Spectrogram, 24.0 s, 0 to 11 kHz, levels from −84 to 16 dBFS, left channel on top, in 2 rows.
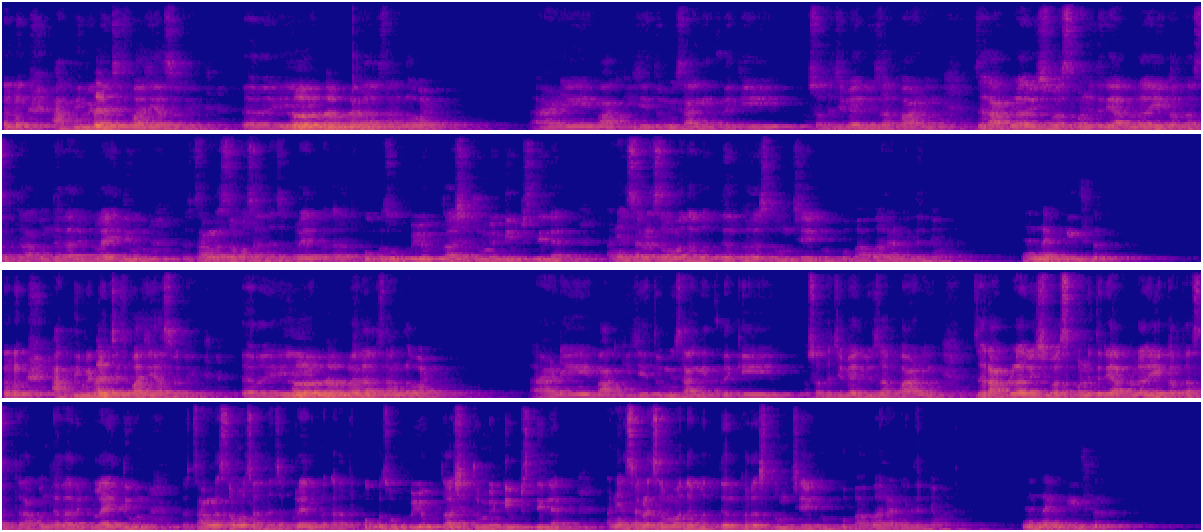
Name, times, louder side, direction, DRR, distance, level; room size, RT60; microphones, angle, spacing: voice 1, 0.0-1.9 2.4-3.1 3.4-4.3 5.3-7.7 8.0-20.1 20.4-21.4, right 2 dB, 60° right, 0 dB, 0.8 m, -35 dB
voice 2, 2.9-3.6 22.2-22.9, left 1 dB, 60° left, -4 dB, 1.3 m, -27 dB
5.2 x 2.7 x 3.4 m, 1.4 s
head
